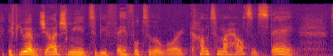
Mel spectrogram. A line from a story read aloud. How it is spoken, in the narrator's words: she begged us, saying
